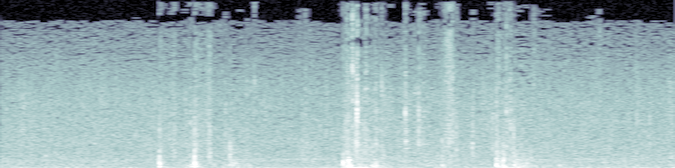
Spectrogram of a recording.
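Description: Footsteps thud on wooden rigging.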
